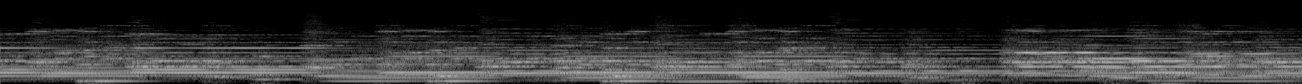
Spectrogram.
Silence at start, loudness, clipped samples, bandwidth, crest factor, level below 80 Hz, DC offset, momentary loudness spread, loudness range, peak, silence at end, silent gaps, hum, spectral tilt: 0 s; -26 LUFS; under 0.1%; 13.5 kHz; 16 dB; -62 dBFS; under 0.1%; 8 LU; 3 LU; -12 dBFS; 0 s; none; none; -5.5 dB/octave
